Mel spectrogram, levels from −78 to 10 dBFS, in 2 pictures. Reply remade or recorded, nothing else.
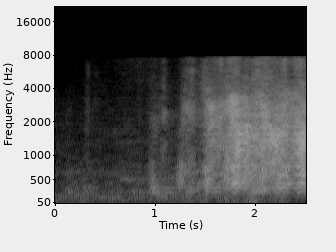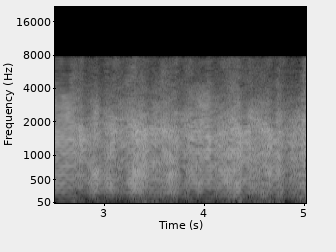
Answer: remade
